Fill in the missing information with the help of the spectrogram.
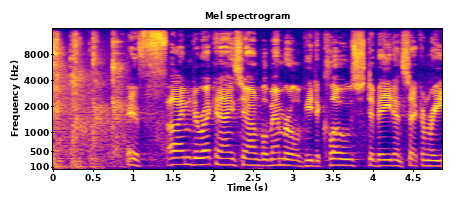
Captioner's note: applause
